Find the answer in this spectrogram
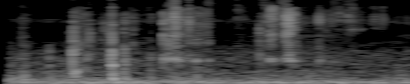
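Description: A dog biting into a raw turnip: several sharp, irregular crunches as its teeth break into the root.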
